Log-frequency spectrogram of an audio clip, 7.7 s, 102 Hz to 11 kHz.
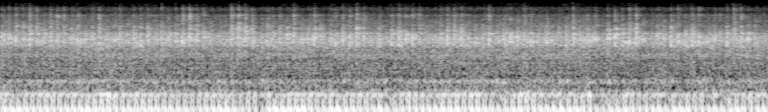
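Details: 2011 Polaris Sportsman 550 XP, EFI: single-cylinder thumping steady but lumpy at low idle, about two beats a second, after revving; stumbles cold on startup too. Dealer found TPS, IAC, TMAP in spec; valves, timing, new plug, 43 psi fuel pressure good; rough idle, cause unknown.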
